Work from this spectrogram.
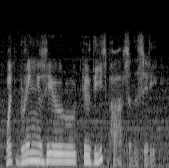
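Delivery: slow, deliberate put-on woman's voice. Voicing a woman who surprises the sneaking party from above: voicing a woman character. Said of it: "this voice is somewhat familiar to you".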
